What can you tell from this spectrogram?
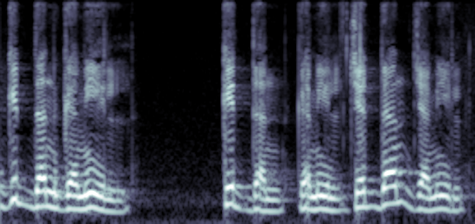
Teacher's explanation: در لهجه مصری جیم اصلا گاف تلفظ میشه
